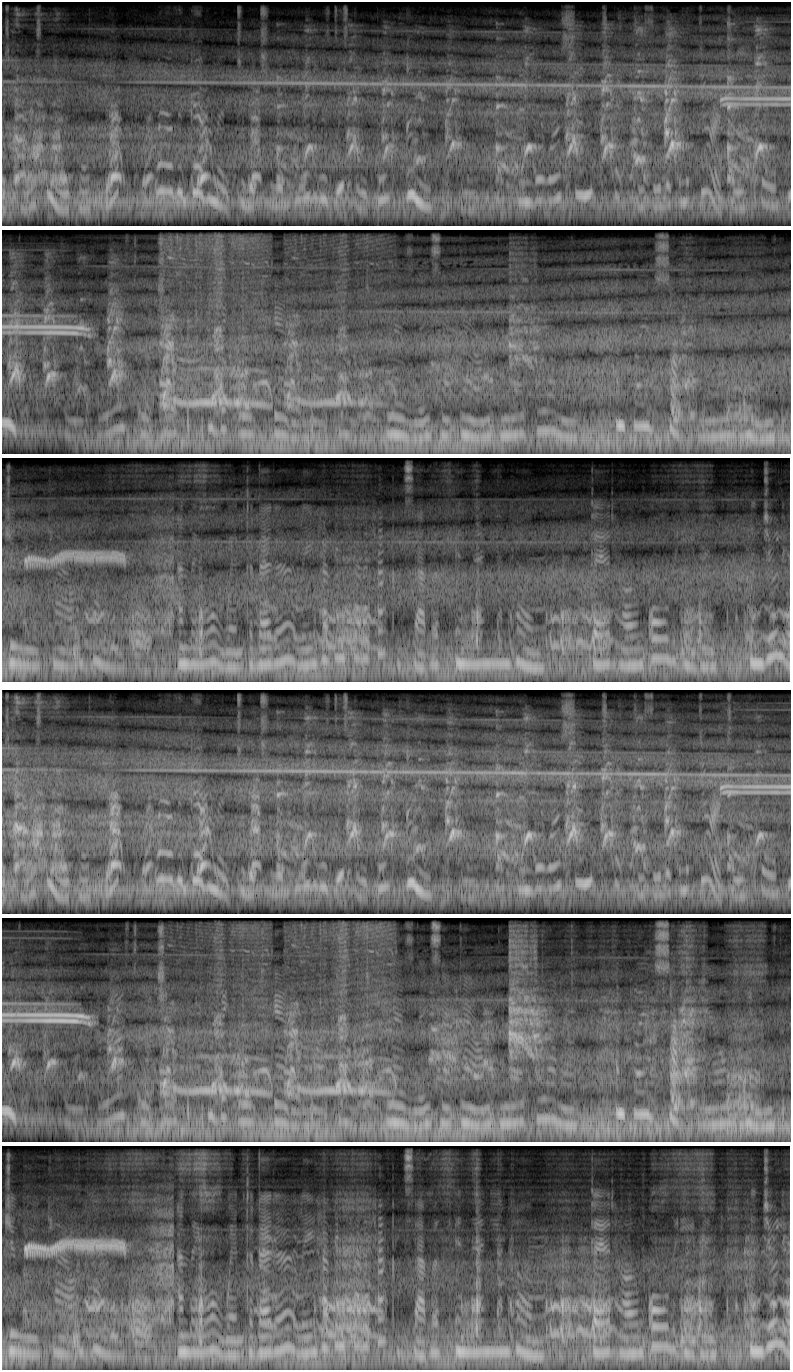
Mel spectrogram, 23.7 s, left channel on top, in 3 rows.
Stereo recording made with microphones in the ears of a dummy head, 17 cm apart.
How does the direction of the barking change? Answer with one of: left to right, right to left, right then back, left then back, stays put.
left then back.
